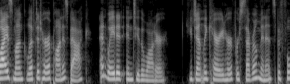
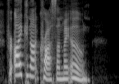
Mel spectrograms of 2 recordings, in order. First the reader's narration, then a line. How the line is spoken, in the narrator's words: she eagerly demanded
